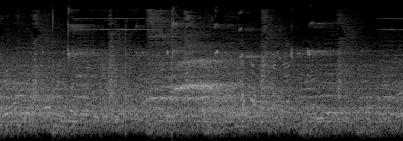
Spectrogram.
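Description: Basketball being dribbled on a hardwood court, with a few short bounces heard over a steady din of crowd voices and shouts in a large gym.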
